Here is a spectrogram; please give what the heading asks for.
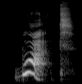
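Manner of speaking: high, loud sharp what; wary what. Acted. Lupin eyeing Sirius warily, sharp. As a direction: snap it back suspiciously.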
